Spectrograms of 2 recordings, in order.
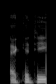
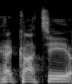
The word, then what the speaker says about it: Hekate: Ekati, in the the ka should be the emphasized syllable, be like ekati or hekati. Either hekati or hekate.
